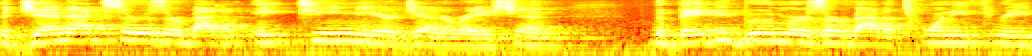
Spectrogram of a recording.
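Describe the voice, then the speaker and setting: A man with an American accent talks at a fairly quick pace with a fairly high pitch and very even loudness. Noticeable background noise and audible room echo surround the voice. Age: 60s. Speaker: pastor and counseling director. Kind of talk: talk to a group.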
